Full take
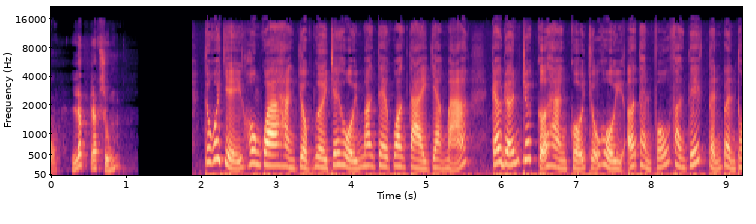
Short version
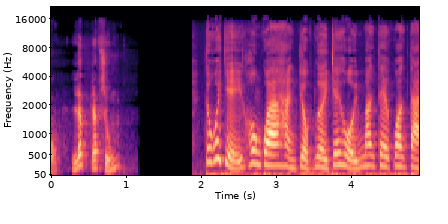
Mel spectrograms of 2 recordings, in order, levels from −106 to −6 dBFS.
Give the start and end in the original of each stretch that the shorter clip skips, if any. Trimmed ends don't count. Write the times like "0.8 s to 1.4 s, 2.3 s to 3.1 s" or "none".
none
